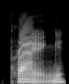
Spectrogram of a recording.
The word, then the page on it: prang: American English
